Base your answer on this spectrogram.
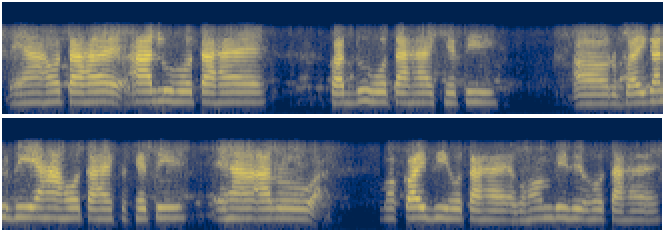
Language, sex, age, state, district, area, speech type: Hindi, female, 45-60, Bihar, Samastipur, rural, conversation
